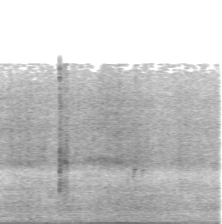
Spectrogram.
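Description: A motor vehicle's engine passing on the street, a low hum that rises in pitch about a second in and falls away again.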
